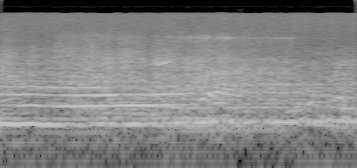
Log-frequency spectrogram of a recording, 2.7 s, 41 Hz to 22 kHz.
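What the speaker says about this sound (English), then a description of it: "And there is James Weaver winning Class B in the white BMW M3" A white BMW M3 race car from a 1989 British Touring Car Championship race drives in, its engine holding a steady loud drone with sustained tonal harmonics.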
